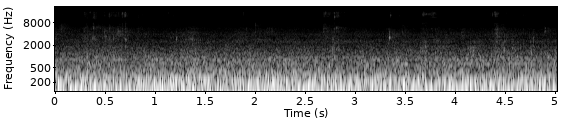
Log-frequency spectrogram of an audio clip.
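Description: Close-up chewing of a cheesy birria taco: soft wet mouth clicks and squishes, heard over a steady low hum.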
